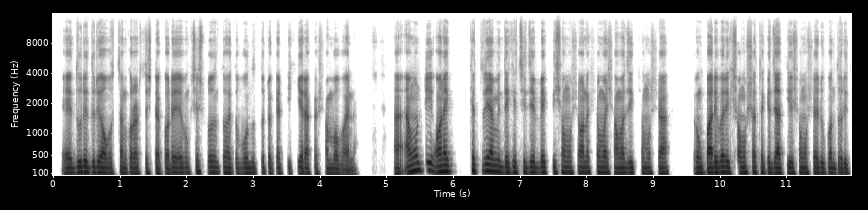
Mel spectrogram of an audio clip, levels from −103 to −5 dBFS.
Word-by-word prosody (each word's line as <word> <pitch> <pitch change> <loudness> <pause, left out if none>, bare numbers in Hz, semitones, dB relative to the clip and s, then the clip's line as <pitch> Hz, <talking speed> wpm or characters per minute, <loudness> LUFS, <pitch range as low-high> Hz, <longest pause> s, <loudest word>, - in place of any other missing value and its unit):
অ্যা 105 - +1
দূরে, 125 +1 +5
দূরে 120 -1 +2
অবস্থান 110 +2 -2
করার 110 -1 0
চেষ্টা 110 0 -4
করে 105 +2 0
এবং 110 0 -2
শেষ 130 -2 -1
পর্যন্ত 120 -1 -2
হয়তো 110 -1 -1
বন্ধুত্বটাকে 110 0 -2
আর - - -5
টিকিয়ে 115 +1 -3
রাখা 105 0 -4
সম্ভব 100 -1 0
হয় 90 -3 -3
না। 80 - -11 0.6
আ - - +1 0.2
এমনটি 160 +4 +4 0.2
অনেক 140 +1 +6 0.3
ক্ষেত্রেই 145 0 +2
আমি 135 -1 +4
দেখেছি 115 0 0
যে - - +4
ব্যক্তি 120 +1 0
সমস্যা 120 -1 -1
অনেক 120 0 -1
সময় 120 -1 +1
সামাজিক 110 +1 0
সমস্যা 110 0 -2 0.5
এবং 115 - +1
পারিবারিক 115 +1 +5
সমস্যা 115 +1 +1
থেকে 115 -2 -1
জাতীয় 110 +1 +2
সমস্যায় 110 0 +1
রূপান্তরিত 105 -2 -1
115 Hz, 190 wpm, -23 LUFS, 110-120 Hz, 0.6 s, অনেক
